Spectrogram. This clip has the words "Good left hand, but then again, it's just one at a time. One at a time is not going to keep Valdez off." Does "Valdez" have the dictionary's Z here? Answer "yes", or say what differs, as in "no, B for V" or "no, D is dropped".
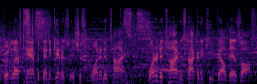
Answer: yes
